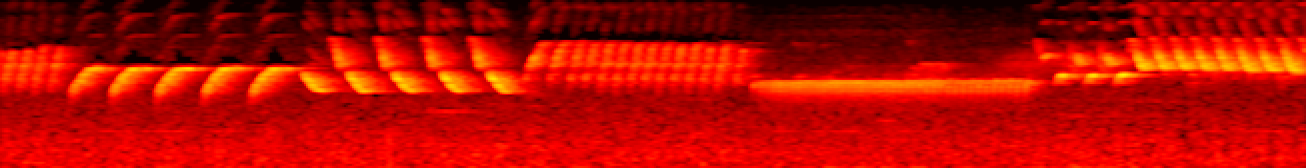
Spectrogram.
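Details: Canary with a long rolling song meant for teaching other birds: series of swooping whistled notes, then faster pulsed rolls, a flat buzzy sustained trill, and a final rapid high rattle.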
